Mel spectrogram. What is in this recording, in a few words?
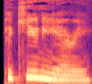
"pecuniary", American English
